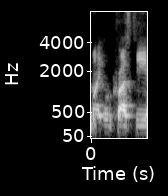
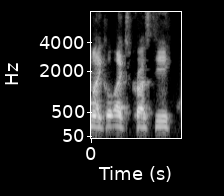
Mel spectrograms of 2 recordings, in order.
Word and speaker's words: MichaelxCrusty: It You don't have to pronounce X. It could be just Michael Crusty and Michael X Crusty.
